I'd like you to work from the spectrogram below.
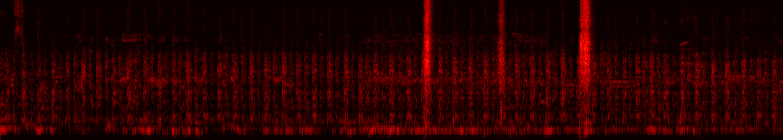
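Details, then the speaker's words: Dog that has seizures about every six months, mid-seizure with back legs affected: rapid, continuous shallow panting with a few sharp background noises. "This is breathing for this one. Yeah, it's okay. It's gonna be okay."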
